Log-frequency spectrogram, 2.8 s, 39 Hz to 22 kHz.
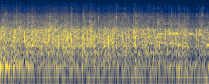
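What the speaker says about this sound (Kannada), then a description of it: "ಜೋರಾಗಿ ಚಪ್ಪಾಳೆ ತಟ್ಟಿ ನಾವು ಗೌರವಿಸಬೇಕಾಗಿದೆ" A large crowd at a Kanaka Jayanti 2024 gathering in Kalaburagi breaks into loud, sustained applause, a dense, steady wash of clapping that holds for the whole stretch.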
